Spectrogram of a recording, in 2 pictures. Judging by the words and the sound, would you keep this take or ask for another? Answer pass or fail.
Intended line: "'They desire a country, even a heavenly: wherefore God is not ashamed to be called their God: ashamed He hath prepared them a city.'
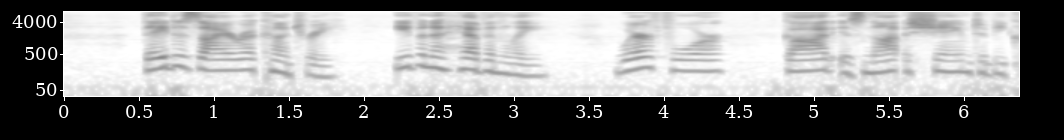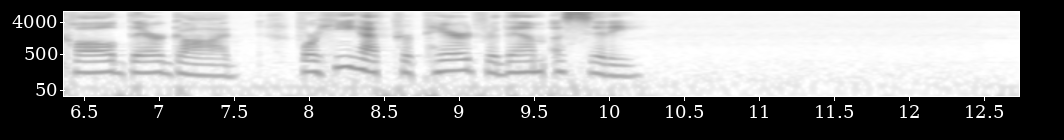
fail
